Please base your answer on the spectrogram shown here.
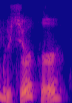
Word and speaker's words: BRZRKR: take out the vowels so this one is spelled BR RZ r KR Berserker the story follows an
